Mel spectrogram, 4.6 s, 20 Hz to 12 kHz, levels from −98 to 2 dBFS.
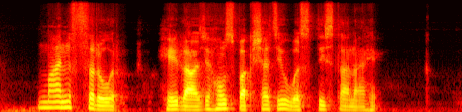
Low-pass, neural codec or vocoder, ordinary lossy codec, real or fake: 10.8 kHz; codec, 16 kHz in and 24 kHz out, 0.6 kbps, FocalCodec, streaming, 2048 codes; Opus, 64 kbps; fake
